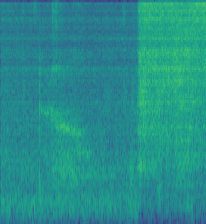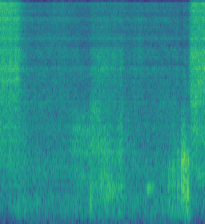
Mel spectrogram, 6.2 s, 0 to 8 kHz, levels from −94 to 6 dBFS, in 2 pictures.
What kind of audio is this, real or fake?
fake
